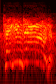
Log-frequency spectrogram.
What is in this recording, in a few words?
voice message attack target, english; War Thunder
